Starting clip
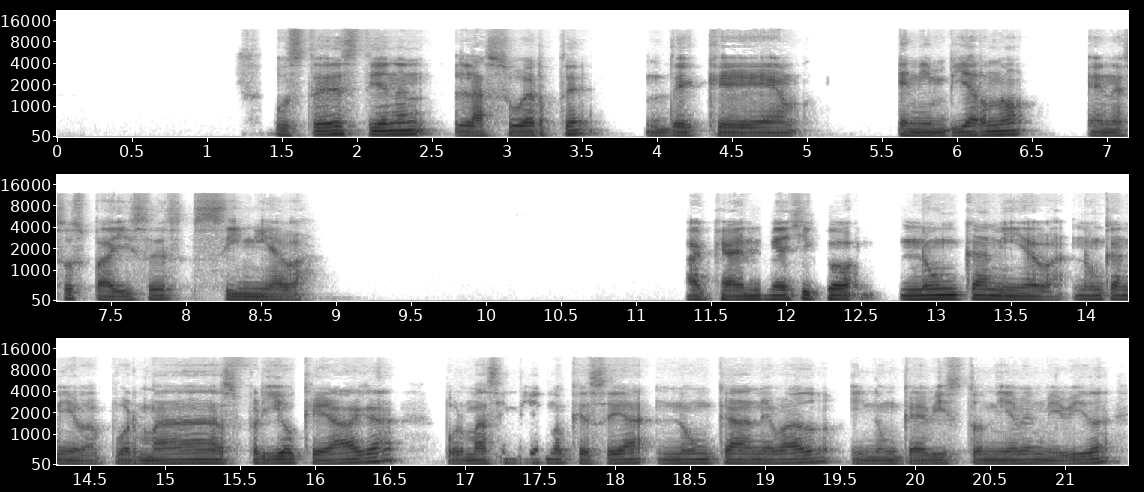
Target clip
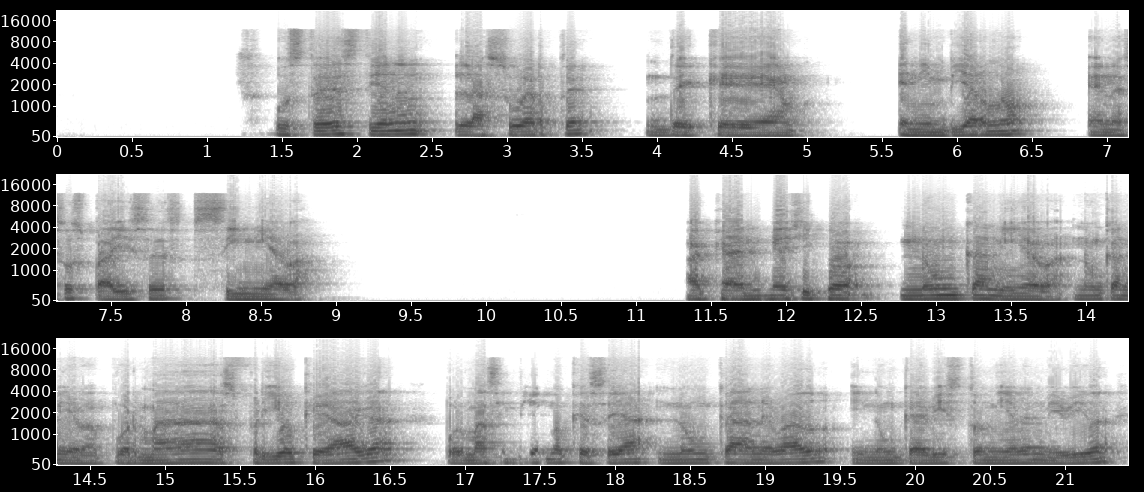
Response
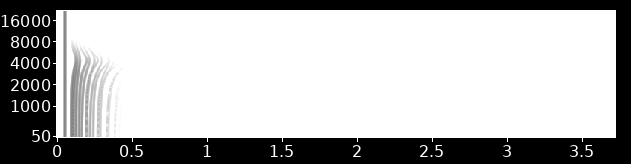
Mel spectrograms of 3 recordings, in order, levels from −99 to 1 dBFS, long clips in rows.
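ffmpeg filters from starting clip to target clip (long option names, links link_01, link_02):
-filter_complex "[0:a]equalizer=frequency=170:width_type=o:width=1.1:gain=-9,asoftclip=type=hard:threshold=-19.5dB,asplit=2[link_01][link_02];[1:a]atrim=start_sample=2205,highshelf=frequency=3800:gain=12[link_03];[link_02][link_03]afir=irnorm=-1:irlink=0,volume=-10.5dB[link_04];[link_01][link_04]amix=inputs=2:normalize=0,volume=-6.5dB"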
